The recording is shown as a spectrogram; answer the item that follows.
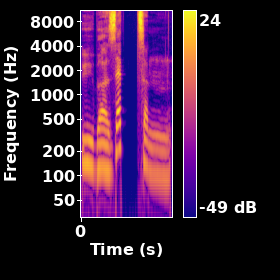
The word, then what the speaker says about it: übersetzen: You can recognize and identify them sometimes with the stress of the syllable. Übersetzen. So über is not stressed. It's not separable.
